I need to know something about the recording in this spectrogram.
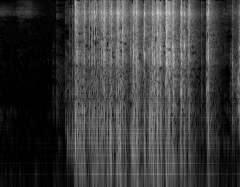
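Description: A deck of tarot cards being shuffled by hand: a rapid run of card flicks lasting about a second and a quarter, starting about two-thirds of a second in.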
